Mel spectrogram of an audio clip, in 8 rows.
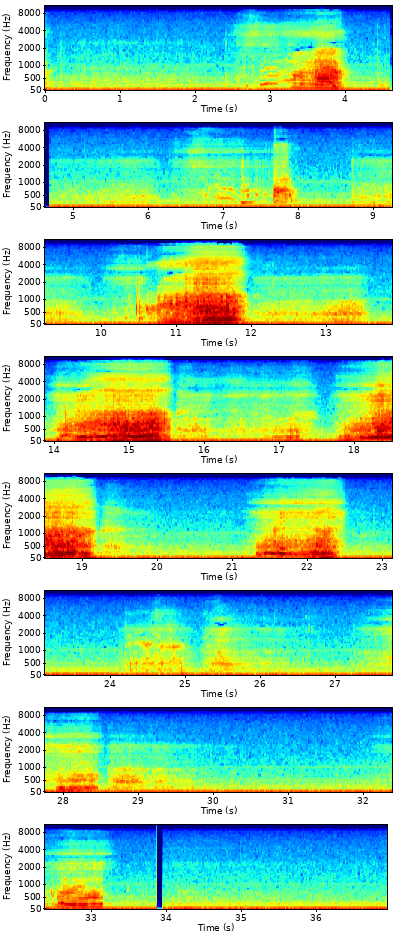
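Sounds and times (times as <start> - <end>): steady low hum: 0.0 - 36.9
person snoring: 2.6 - 4.1, 5.6 - 8.0, 8.7 - 19.6, 21.2 - 22.6, 27.4 - 29.8, 32.2 - 33.3.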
